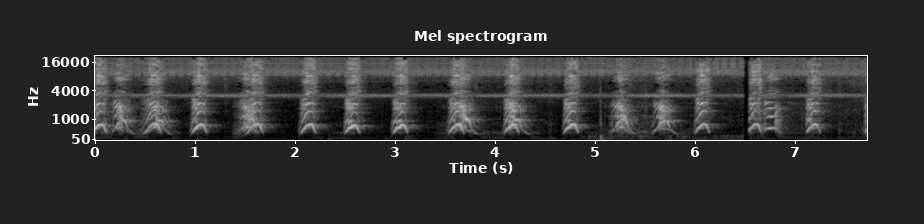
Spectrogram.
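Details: Repeated dog barks, around fourteen in under eight seconds, each short and arching up then down, evenly paced near two per second, a faint steady whine in the background.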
